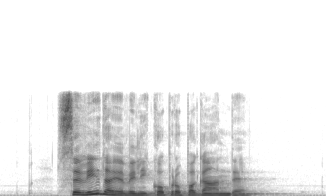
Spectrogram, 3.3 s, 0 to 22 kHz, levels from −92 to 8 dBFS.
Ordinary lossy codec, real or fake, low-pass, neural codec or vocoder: none; real; none; none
